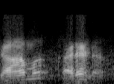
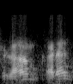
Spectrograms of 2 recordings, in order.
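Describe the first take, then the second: First: The final short vowels are pronounced. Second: The final short vowels are dropped. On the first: The speaker calls it right. "it is Rama Karana" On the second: The speaker calls it wrong. "It is not Ram Karan"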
